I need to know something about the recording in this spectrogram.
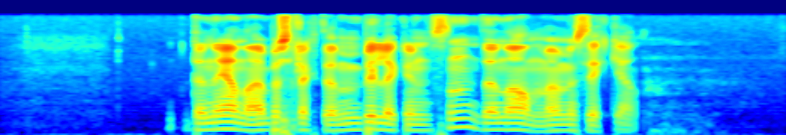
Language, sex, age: Norwegian, male, 24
